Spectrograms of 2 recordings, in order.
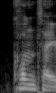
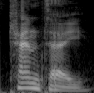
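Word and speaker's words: Kanté: And on that, why have people started calling Kante Conte recently? Commentators, fans, it's Kante. It's spelt with a K and an A. not a C and an O.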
